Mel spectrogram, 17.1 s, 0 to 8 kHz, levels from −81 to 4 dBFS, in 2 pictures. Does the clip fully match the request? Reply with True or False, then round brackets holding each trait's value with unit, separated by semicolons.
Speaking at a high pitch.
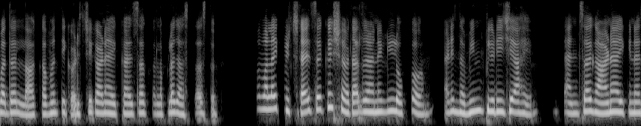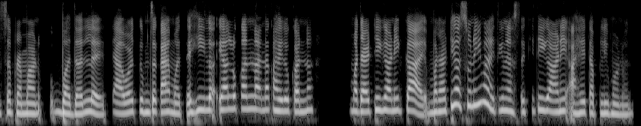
True (230 Hz)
